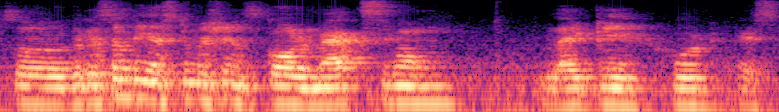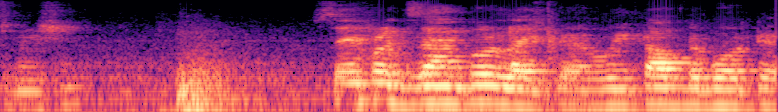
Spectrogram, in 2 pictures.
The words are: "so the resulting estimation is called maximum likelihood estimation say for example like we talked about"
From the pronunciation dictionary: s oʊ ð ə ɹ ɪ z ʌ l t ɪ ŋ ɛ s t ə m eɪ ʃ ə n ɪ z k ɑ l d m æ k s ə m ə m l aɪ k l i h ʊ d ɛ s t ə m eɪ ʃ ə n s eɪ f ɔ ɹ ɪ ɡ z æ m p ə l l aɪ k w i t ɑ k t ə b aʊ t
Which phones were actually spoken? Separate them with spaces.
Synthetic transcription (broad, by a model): s oʊ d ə ɹ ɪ s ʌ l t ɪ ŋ ɛ s t ə m eɪ ʃ ə n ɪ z k ɑ l d m æ k s ə m ə m l aɪ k l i h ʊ d ɛ s t ə m eɪ ʃ ə n s eɪ f ɔ ɹ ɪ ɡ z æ m p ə l l aɪ k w i t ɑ k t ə b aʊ t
